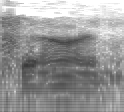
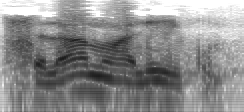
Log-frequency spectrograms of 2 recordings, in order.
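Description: First: The greeting is muttered quietly through the teeth. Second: The greeting is said in a loud voice. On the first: The greeting is returned grudgingly. "цедить сквозь зубы" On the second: The greeting is given warmly and openly. "громким голосом"

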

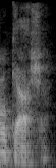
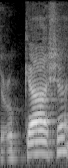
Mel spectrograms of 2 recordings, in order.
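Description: First: The k sound is short, single. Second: The k sound is held long, doubled. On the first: "можно с одной" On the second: "можно говорить с двумя каф"

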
